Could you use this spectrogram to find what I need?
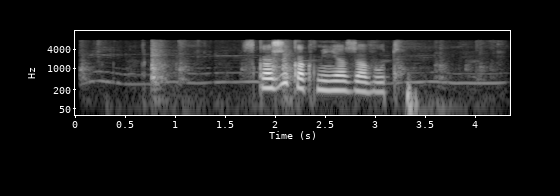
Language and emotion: Russian, neutral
